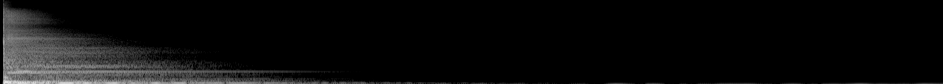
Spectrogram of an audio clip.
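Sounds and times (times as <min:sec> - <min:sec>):
bass-boosted music: 0:00.0 - 0:02.7.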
